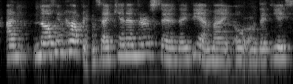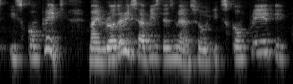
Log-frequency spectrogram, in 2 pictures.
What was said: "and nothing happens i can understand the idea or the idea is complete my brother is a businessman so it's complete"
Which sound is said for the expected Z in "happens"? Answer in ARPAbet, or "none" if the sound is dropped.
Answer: S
